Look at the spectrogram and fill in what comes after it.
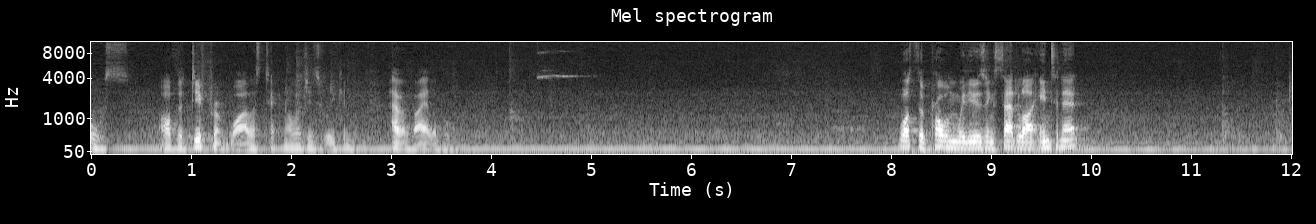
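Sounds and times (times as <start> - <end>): steady low hum: 0.0 - 12.0
faint high-pitched squeak: 4.4 - 5.1.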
